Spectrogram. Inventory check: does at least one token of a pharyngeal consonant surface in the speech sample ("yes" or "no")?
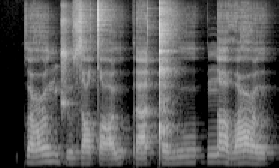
yes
